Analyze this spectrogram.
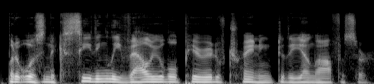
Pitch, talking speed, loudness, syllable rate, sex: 110 Hz, 210 wpm, -17 LUFS, 6.2 syllables/s, male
